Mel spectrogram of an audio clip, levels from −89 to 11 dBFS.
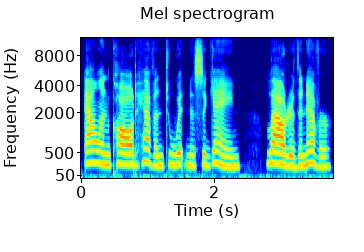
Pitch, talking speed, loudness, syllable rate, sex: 230 Hz, 145 wpm, -18 LUFS, 4.8 syllables/s, female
